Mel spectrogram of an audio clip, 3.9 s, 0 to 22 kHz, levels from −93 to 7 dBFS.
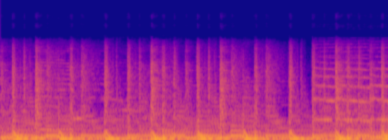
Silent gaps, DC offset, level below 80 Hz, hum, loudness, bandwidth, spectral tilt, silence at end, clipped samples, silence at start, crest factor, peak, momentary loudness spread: none; 0.2%; -22 dBFS; none; -23 LUFS; 6.6 kHz; -7.5 dB/octave; 0 s; under 0.1%; 0 s; 12 dB; -8 dBFS; 2 LU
